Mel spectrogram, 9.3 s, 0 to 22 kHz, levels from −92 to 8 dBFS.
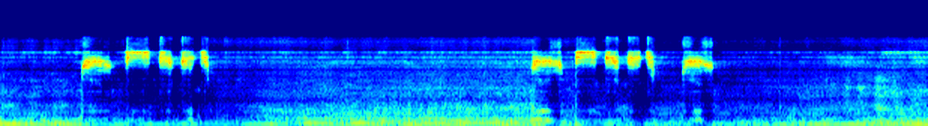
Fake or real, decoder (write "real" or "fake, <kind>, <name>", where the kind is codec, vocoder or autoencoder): fake, codec, SNAC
